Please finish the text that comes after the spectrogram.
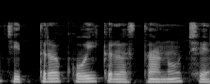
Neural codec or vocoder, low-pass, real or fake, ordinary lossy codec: codec, 16 kHz, 8 kbps, FreqCodec, larger model; 7.2 kHz; fake; none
